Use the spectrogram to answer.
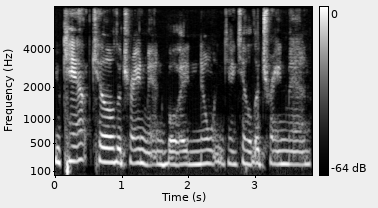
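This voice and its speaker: Putting on a character voice, a woman speaks at a fairly slow pace. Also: medium pitch for a woman. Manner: bellowing, taunting.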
